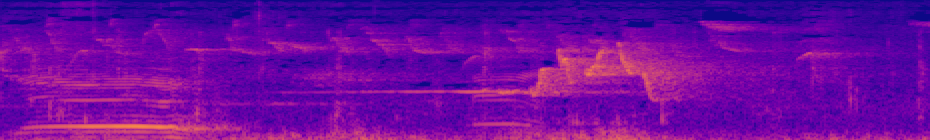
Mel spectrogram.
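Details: Herded cattle crossing a vast grass field: one clear moo opens, followed by a long rising bellow that climbs and holds high, with scattered overlapping calls from the wider herd.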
